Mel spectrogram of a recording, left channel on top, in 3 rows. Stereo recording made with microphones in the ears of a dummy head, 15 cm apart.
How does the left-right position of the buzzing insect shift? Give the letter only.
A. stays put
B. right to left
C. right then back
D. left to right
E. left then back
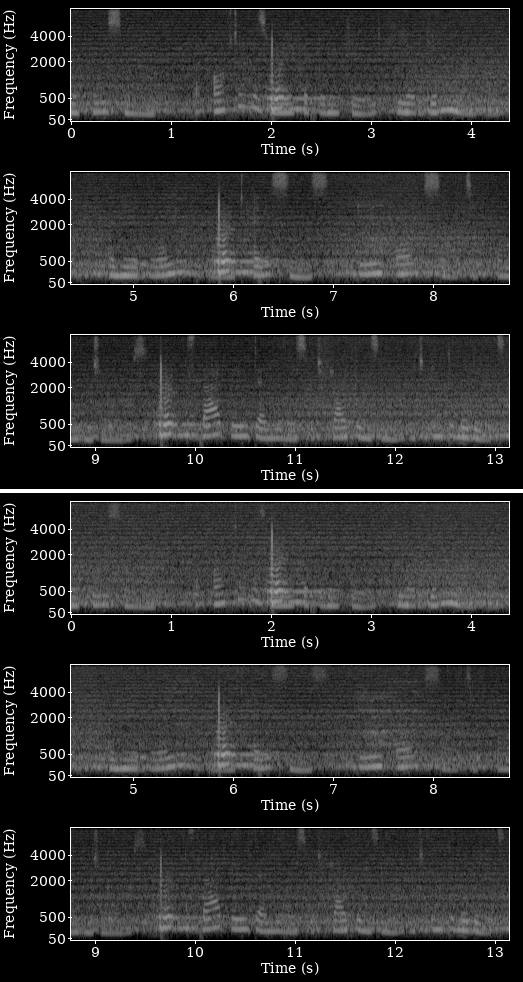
B.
